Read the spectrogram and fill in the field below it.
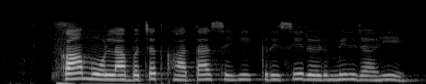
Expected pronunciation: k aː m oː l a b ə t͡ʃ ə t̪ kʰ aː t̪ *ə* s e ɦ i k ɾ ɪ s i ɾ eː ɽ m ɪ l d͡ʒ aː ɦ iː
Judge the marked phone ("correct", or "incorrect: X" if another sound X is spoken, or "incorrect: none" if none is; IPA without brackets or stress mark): incorrect: a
